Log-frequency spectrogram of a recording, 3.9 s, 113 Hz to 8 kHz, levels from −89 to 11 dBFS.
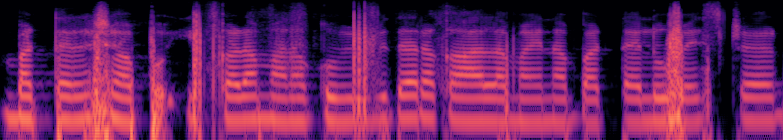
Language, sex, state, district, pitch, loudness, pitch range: Telugu, female, Andhra Pradesh, Anantapur, 205 Hz, -22 LUFS, 200-215 Hz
